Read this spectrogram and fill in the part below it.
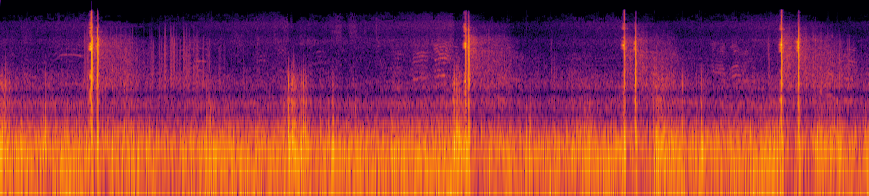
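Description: Fireworks rumble and crackle steadily.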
